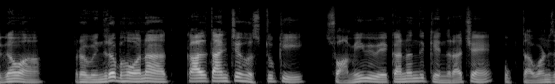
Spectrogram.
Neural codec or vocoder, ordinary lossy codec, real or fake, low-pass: vocoder, 44.1 kHz, 128 mel bands every 256 samples, BigVGAN v2; MP3, 64 kbps; fake; 19.8 kHz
